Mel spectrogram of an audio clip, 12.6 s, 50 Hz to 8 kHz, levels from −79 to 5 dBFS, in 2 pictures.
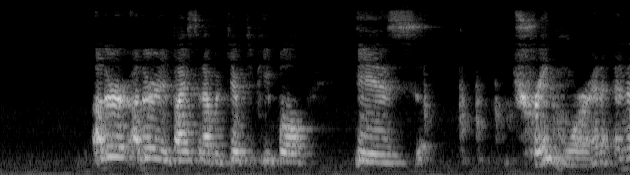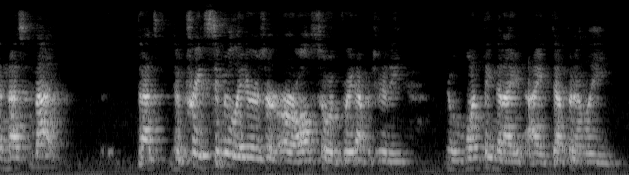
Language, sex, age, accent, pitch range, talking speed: English, male, 40-59, American, 135-160 Hz, 165 wpm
